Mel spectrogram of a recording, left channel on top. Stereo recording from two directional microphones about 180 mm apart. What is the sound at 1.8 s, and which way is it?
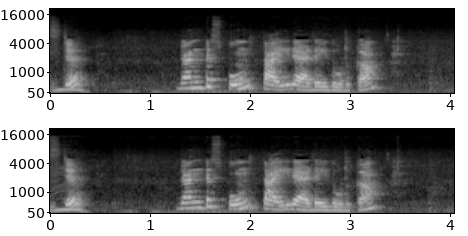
Speech, 35° left (ahead or behind).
